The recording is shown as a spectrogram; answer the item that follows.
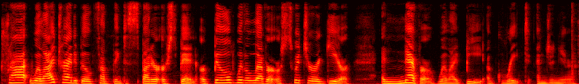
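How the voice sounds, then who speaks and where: A woman's voice: on the low side, animated, normal speed, slight background noise, natural voice. A woman reading a young, self-doubting girl inventor in a children's storybook, plaintive and dramatic. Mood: dismayed. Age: child, second grade.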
